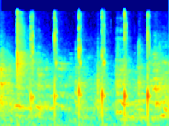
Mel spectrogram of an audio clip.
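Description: A man making a run of short mouth-pop sound effects, about three a second, each a sharp click with a brief pitched note.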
